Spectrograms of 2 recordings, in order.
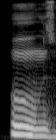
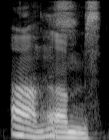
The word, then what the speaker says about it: Umbs: And so I have the pleasure of introducing my good friend and GM of Superstition Harley, Justin, not Umbs, but Umbs.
